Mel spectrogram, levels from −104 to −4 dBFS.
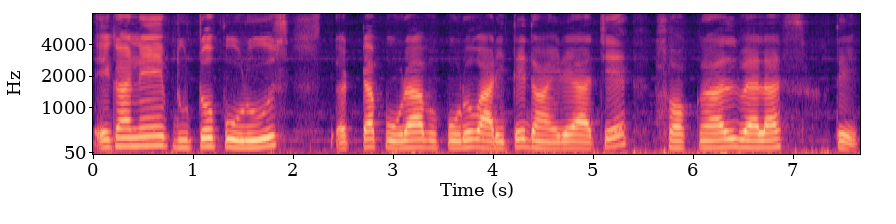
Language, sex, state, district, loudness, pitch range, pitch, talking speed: Bengali, male, West Bengal, Paschim Medinipur, -22 LUFS, 150-170 Hz, 160 Hz, 95 wpm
